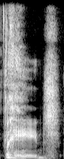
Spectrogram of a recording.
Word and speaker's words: Page: I didn't mean to pronounce his last name weirdly, Page.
